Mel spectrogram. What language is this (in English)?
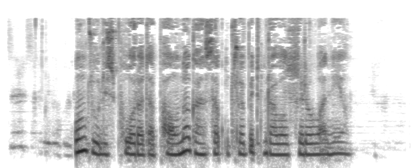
Georgian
